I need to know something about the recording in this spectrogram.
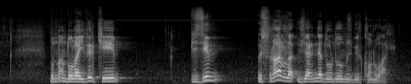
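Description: An elderly man speaks calmly into a microphone, in pauses.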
